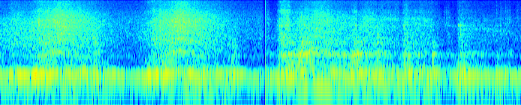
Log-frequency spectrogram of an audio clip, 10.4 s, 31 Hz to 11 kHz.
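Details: SR20 turbo engine after fixing a large boost leak, new in-tank fuel feed line and plugs gapped to 0.32, started after sitting: repeated free revs rise and fall smoothly with a light whir, no stumbling; pulls cleanly.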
